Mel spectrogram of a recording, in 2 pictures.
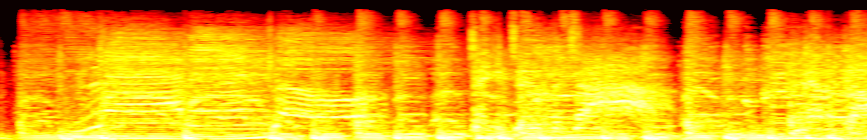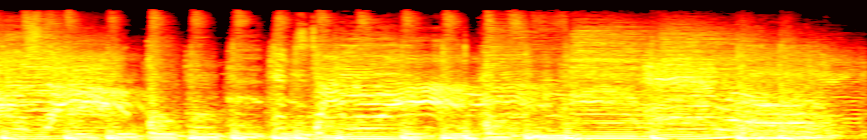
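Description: A loud, newly released rock song plays continuously, with belted, shouting vocals over dense distorted guitars and a steady, pounding drum beat, holding a high, even volume throughout.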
